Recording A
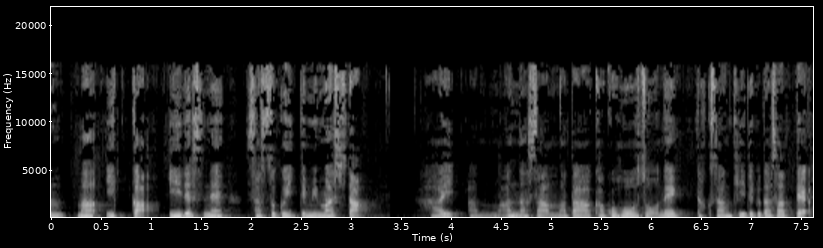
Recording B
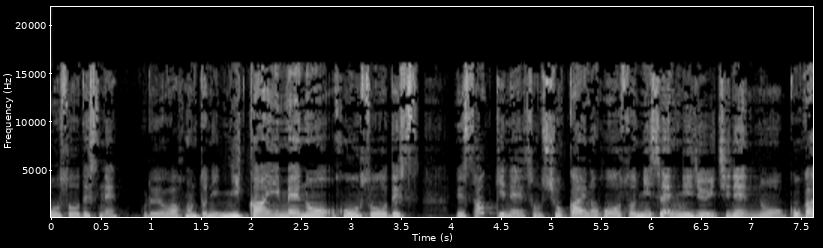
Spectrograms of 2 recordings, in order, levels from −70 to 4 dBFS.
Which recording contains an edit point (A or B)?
A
